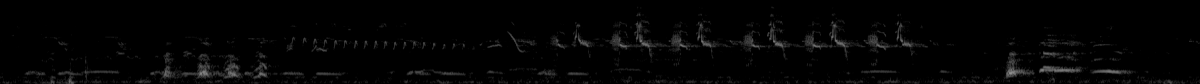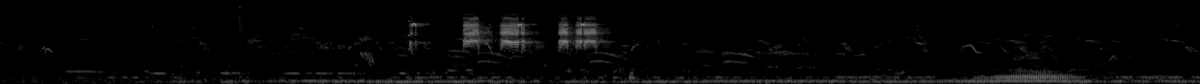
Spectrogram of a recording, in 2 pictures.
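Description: Several birds chirping and calling, with a fast run of repeated high chirps a few seconds in and a short cluster of loud chirps past the middle. A low steady hum comes in during the second half.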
